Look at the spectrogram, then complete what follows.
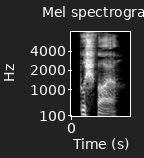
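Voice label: "bushfire", Australian English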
